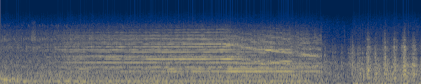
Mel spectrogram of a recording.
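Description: Army truck engine pulling under load while towing a field gun: a steady drone for about three seconds, its pitch falling just before it stops. A rougher noise follows.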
